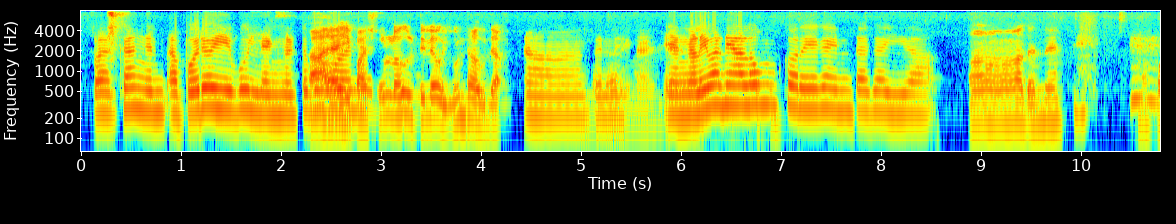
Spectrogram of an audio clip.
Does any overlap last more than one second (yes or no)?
no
